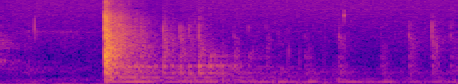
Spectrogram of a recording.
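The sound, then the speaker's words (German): A die is rolled onto a table during a game to decide which song to pick: one sharp, fairly loud clack, then a short fading rattle and a few faint ticks as it settles, landing on a lightning-bolt face, with no talking. “Okay, dann würfel ich, ja?”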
